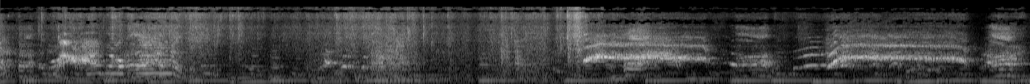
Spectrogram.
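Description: Two long, held screams, about six and eight and a half seconds in, from a boy reacting as ice is dumped over his bare feet, over background music with a steady bassline.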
